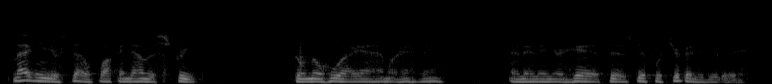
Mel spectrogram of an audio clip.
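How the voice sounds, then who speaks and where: A man speaks at a fairly quick pace, leaving long, frequent pauses. His medium-pitched voice is somewhat breathy, with a dark, mellow tone and ordinary pitch variation. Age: 70s. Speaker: bereaved father and liver transplant recipient. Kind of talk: interview testimony.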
